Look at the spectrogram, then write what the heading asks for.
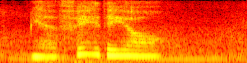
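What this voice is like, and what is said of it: Quiet, hushed voice. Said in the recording (Chinese): “乘务员小声补充”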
